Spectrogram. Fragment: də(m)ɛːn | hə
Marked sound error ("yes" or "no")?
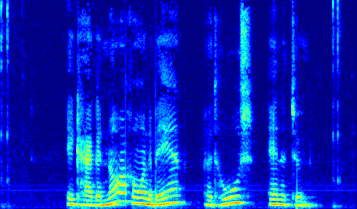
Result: yes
